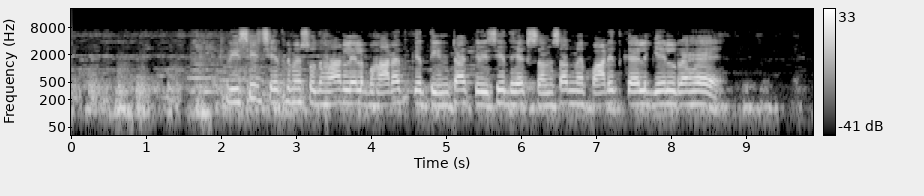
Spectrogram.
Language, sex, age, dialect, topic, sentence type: Maithili, male, 36-40, Eastern / Thethi, agriculture, statement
